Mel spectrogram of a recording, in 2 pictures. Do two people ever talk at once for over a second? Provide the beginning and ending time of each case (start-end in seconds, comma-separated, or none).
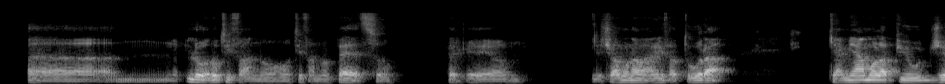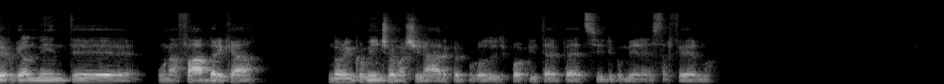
none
